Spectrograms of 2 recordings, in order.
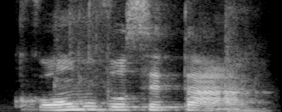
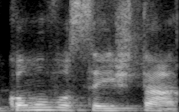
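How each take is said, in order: First: "tá" as one syllable, no "es" before it; contracted "tá". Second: "está" in two syllables, stressed on the last; full "está". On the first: Teacher shows how Brazilians write online, shortened "tá". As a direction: end the question on a clipped-form "tá" for "está". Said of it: "they write tá". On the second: Teacher gives students the full written form, uncontracted "está". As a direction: say the whole word "está", keeping its first syllable. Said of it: "they write está". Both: Shown as a demonstration.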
